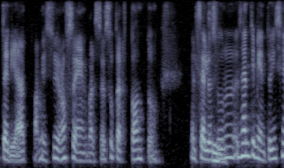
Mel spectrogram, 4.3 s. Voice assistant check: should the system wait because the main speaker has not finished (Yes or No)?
Yes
